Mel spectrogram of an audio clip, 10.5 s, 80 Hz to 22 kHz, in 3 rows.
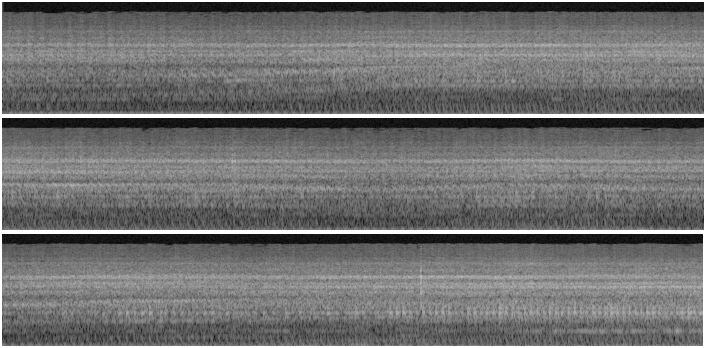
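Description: Bajaj Avenger 160's single-cylinder engine running at low speed, heard from the rider's seat along with road and wind noise, with one brief louder bump about two-thirds of the way through.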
